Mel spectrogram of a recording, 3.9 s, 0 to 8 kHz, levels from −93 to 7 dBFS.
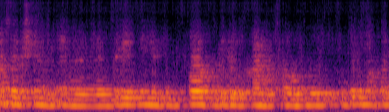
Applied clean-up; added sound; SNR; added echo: neural separator model SepFormer DNS4.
